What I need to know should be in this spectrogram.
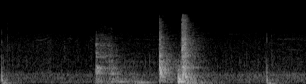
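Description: A wooden door creaks open and bumps.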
